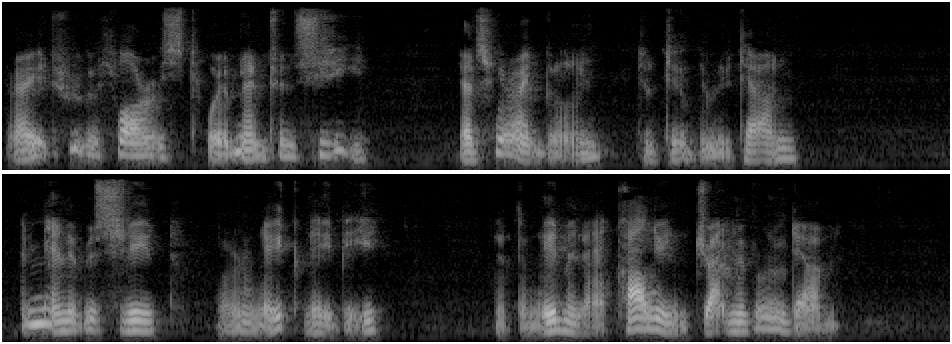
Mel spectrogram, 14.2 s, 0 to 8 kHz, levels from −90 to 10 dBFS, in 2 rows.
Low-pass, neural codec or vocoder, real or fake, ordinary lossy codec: 7.2 kHz; autoencoder, 22.05 kHz, a latent of 192 numbers a frame, VITS, trained on one speaker; fake; MP3, 48 kbps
